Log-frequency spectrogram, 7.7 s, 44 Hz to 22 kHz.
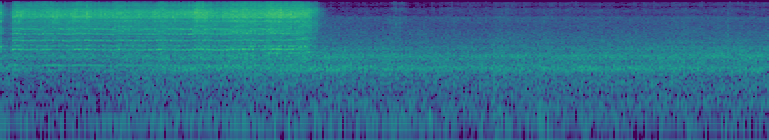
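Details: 2018 Mazda CX-5 squealing on right turns but stopping when braking: thin steady high-pitched squeal over road rumble, then cuts off; pads and rotors fine, cause was brake pad retaining clip touching rotor, fixed by adjusting it.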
